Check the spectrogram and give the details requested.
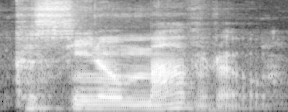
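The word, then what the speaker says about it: Xinomavro: front, you can do casino-mav-roh, which again, this is a Greek word, so it's not spelled remotely how it sounds. It sounds like casino, like the Martin Scorsese film, and Mavroh, like...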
